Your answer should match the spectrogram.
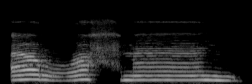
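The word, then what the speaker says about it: الرحمن: И, соответственно, лям у нас не читается, но мы удваиваем и читаем следующую букву «Ра».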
